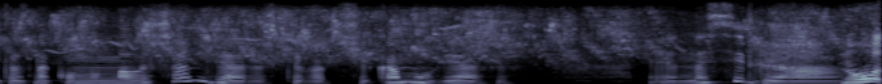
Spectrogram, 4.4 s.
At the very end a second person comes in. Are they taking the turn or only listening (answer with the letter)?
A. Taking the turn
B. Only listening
A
